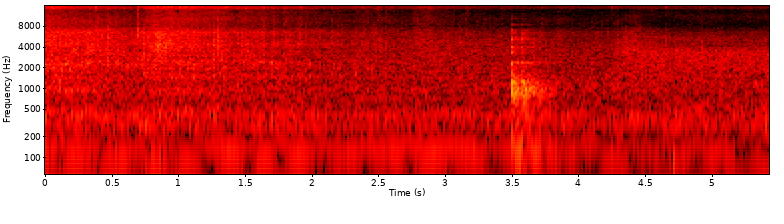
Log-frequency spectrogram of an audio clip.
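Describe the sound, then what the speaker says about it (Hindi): Whole spices and boiled beef added to a pot of hot oil for Kabuli pulao, a quiet steady sizzle with a brief louder splash and clatter midway and a sharp click near the end, no voices. "अब मैं इसमें ये साबुत मसाला डालूंगी और ये बॉईल किया हुआ गोश्त डालेंगे।"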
